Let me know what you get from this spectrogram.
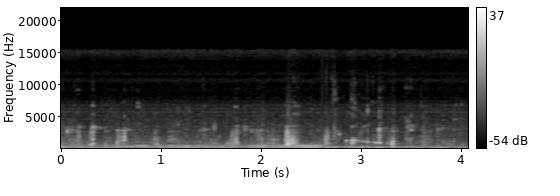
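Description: A person chewing close to the microphone, eating chewy bakso aci (tapioca-flour dumplings), with wet mouth sounds and scattered short smacks and clicks.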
